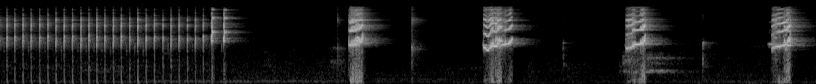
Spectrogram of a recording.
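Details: Lovebird giving a long ngekek chattering song, used to prompt other birds to sing: about two seconds of rapid evenly spaced buzzy chatter, then loud harsh screeching bursts roughly every one and a half seconds with tiny clicks between.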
